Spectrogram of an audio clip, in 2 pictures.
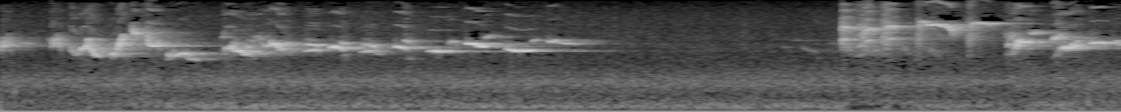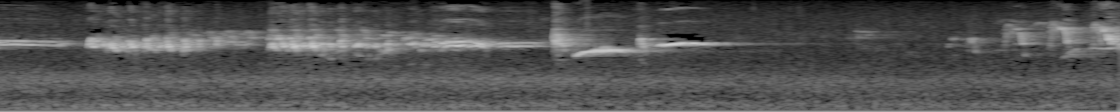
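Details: In a garden at evening, a European robin delivers three bursts of silvery, warbling song with pauses between, the notes trickling and falling in pitch, with a brief fresh phrase starting at the end.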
